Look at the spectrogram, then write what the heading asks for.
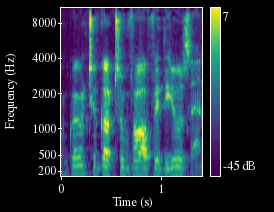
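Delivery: very camp, exaggerated German accent. Narrating wartime history, voicing Hitler's reply in a camp German accent. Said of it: "in his very camp German accent".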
